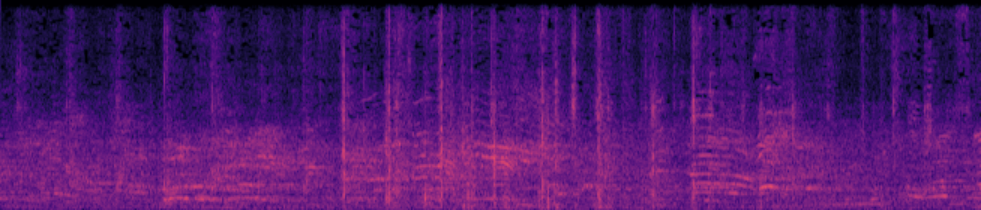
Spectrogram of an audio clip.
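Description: A pack of sprinters' rapid footfalls slapping the indoor track, thickest in the middle as they run past, over steady chatter of spectators.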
